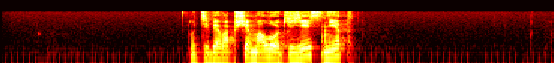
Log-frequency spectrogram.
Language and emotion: Russian, angry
